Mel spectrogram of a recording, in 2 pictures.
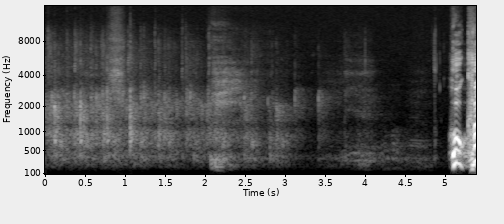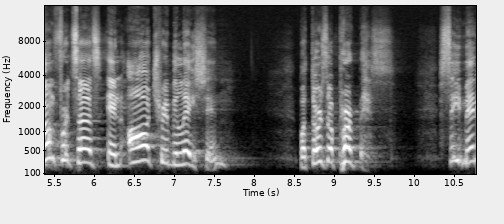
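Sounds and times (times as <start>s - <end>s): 
audience clapping: 0.0s - 4.0s
speech: 5.1s - 7.7s, 8.6s - 9.7s, 10.3s - 10.7s.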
